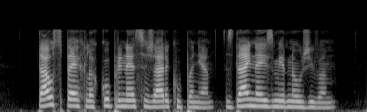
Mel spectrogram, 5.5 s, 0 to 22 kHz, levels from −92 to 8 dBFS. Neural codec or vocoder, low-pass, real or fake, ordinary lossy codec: none; 7.2 kHz; real; none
